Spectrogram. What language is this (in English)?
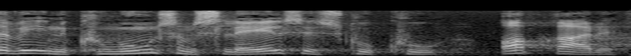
Danish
